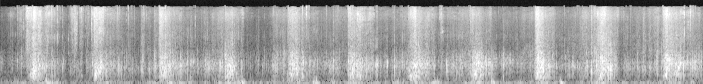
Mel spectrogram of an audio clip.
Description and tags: Gravel walk
A recording of me walking on pretty big, and rough gravel.
gravel, Stone, Nature, Walkcycle, Rock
